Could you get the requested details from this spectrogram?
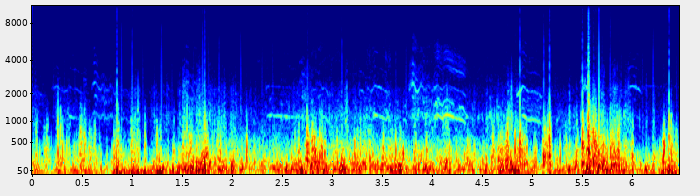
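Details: Brown (Subantarctic) skua at its nest giving harsh, nasal honking calls in short bursts, several per second, over heavy rumbling wind; the parents respond selectively to a human who previously visited the nest and measured the eggs and nestlings.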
